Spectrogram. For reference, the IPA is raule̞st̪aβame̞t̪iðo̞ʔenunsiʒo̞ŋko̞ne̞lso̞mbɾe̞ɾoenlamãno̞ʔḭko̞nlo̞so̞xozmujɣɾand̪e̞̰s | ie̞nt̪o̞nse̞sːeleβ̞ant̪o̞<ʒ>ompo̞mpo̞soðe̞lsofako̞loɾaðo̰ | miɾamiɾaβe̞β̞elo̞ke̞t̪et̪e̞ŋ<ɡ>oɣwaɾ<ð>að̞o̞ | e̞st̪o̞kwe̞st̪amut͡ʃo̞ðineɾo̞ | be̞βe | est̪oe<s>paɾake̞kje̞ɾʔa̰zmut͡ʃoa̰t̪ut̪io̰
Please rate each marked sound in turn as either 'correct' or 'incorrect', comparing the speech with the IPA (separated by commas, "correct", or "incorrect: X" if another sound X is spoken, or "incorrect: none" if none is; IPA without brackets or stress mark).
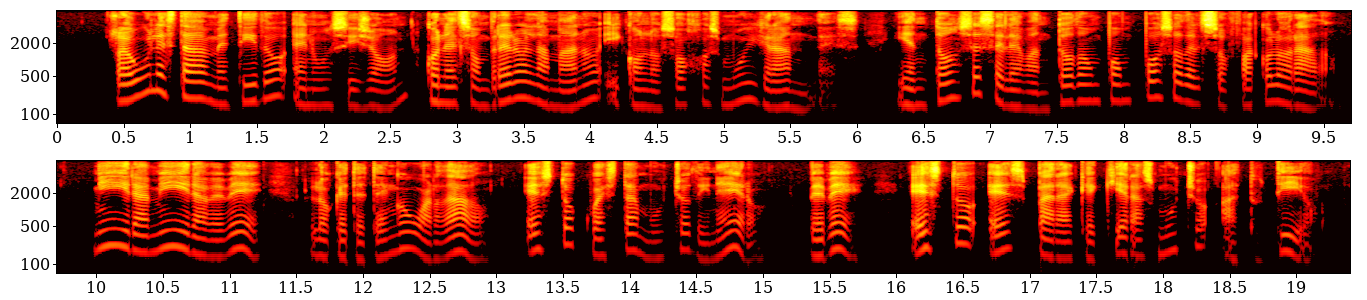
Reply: incorrect: ð, correct, correct, correct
